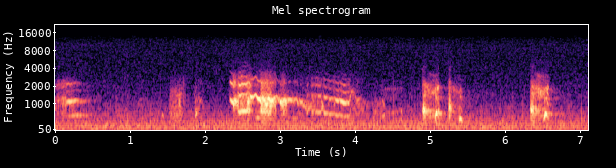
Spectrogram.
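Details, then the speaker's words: Pertussis (whooping cough) in a young child, 1972 film: paroxysmal spasmodic cough, short clustered cough bursts on expiration with strained crying sounds between. "thời gian ho co thắt, các cơn có thể lặp đi lặp lại tùy theo mức độ nghiêm trọng của bệnh từ 2-3 đến 60-80 mỗi ngày và đặc biệt khiến bệnh nhân khó chịu vào ban đêm."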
